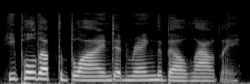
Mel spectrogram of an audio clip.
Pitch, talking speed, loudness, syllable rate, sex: 200 Hz, 240 wpm, -18 LUFS, 5.1 syllables/s, female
